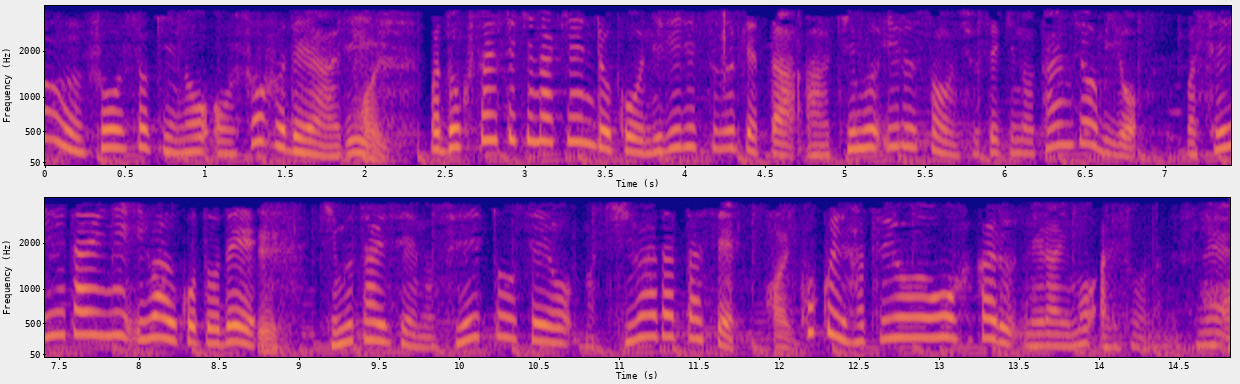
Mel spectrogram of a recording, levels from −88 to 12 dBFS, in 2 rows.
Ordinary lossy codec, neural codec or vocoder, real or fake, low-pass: MP3, 24 kbps; none; real; 3.6 kHz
